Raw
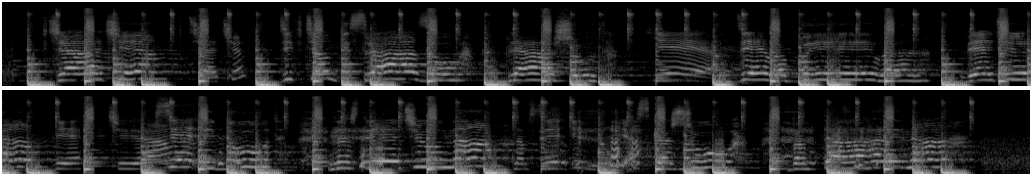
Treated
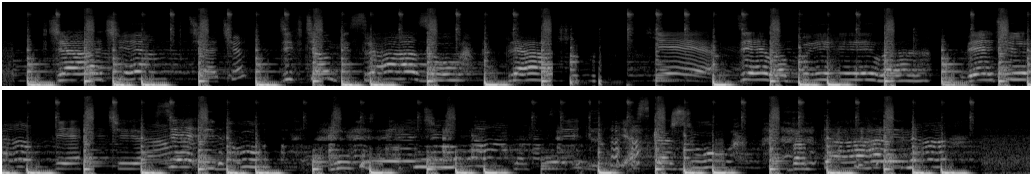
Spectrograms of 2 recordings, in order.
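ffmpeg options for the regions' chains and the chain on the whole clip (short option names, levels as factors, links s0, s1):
-filter_complex "[0:a]asettb=1/sr,asplit=3[s0][s1][s2];[s0]atrim=end=5.504[s3];[s1]atrim=start=5.5:end=6.25,asetpts=PTS-STARTPTS,afade=t=in:d=0.004:c=qsin,afade=t=out:st=0.746:d=0.004:c=qsin,acompressor=threshold=0.0398:ratio=6:attack=3.2:release=140:knee=1:detection=peak,highpass=f=150:w=0.5412,highpass=f=150:w=1.3066,equalizer=f=250:t=q:w=4:g=3,equalizer=f=590:t=q:w=4:g=-10,equalizer=f=1100:t=q:w=4:g=7,equalizer=f=1600:t=q:w=4:g=6,equalizer=f=3400:t=q:w=4:g=3,lowpass=f=6900:w=0.5412,lowpass=f=6900:w=1.3066,agate=range=0.0708:threshold=0.0178:ratio=16:release=100:detection=peak[s4];[s2]atrim=start=6.246[s5];[s3][s4]acrossfade=d=0.004:c1=hsin:c2=qsin[s6];[s6][s5]acrossfade=d=0.004:c1=qsin:c2=hsin,asettb=1/sr,asplit=3[s7][s8][s9];[s7]atrim=end=8.934[s10];[s8]atrim=start=8.93:end=9.69,asetpts=PTS-STARTPTS,afade=t=in:d=0.004:c=qsin,afade=t=out:st=0.756:d=0.004:c=qsin,agate=range=0.2:threshold=0.002:ratio=16:release=100:detection=peak,highpass=170,lowpass=2900[s11];[s9]atrim=start=9.686[s12];[s10][s11]acrossfade=d=0.004:c1=hsin:c2=qsin[s13];[s13][s12]acrossfade=d=0.004:c1=qsin:c2=hsin,asettb=1/sr,asplit=3[s14][s15][s16];[s14]atrim=end=12.924[s17];[s15]atrim=start=12.92:end=16.18,asetpts=PTS-STARTPTS,afade=t=in:d=0.004:c=qsin,afade=t=out:st=3.256:d=0.004:c=qsin,asuperstop=centerf=1700:order=8:qfactor=4.9,highshelf=f=5100:g=-12,acrossover=split=870|3000[s18][s19][s20];[s19]adelay=160[s21];[s20]adelay=190[s22];[s18][s21][s22]amix=inputs=3:normalize=0,atrim=end_sample=143766[s23];[s16]atrim=start=16.176[s24];[s17][s23]acrossfade=d=0.004:c1=hsin:c2=qsin[s25];[s25][s24]acrossfade=d=0.004:c1=qsin:c2=hsin,asubboost=boost=3.5:cutoff=71,acompressor=threshold=0.0447:ratio=3,bass=f=250:g=2,treble=f=4000:g=-8,volume=1.78"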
